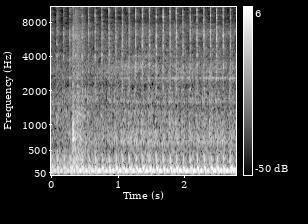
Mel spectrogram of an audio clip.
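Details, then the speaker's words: Chinese 125 cc motorcycle, started after years of standing with fresh fuel added to the tank: rapid, even chuffing about eight beats a second while cranking, but it never catches. It cranks but won't start. "trochę a jednak nie chciał nie chciał nie chciał"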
